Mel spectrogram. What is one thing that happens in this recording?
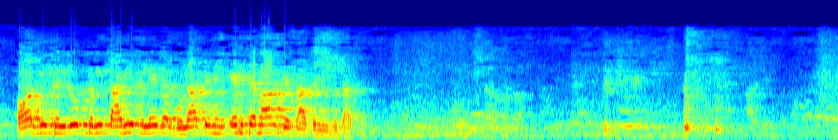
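A man speaks with animation into a microphone, chanting in a melodic voice.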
